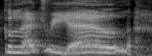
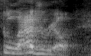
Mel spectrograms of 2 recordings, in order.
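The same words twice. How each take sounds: First: The R is rolled for a long time. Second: The R is said plainly, without rolling. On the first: The speaker calls it wrong. "I hate when they say Galadriel" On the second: The speaker calls it right. "It's Galadriel"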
